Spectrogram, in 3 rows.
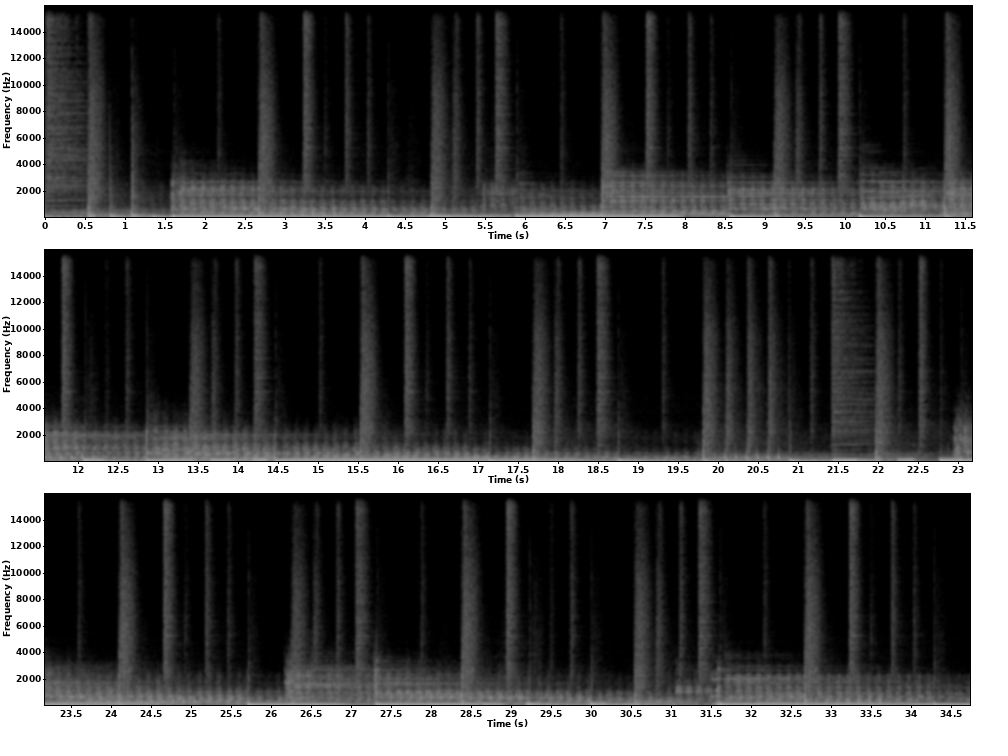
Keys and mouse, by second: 0.2-2.0 drag, 2.6-5.4 drag, 4.8 s, 7.1-9.1 drag, 8.1 g, 11.4-13.1 drag, 11.5 g, 13.7-19.0 drag, 13.9 g, 19.3-21.1 drag, 20.4 g, 21.8-23.5 drag, 22.2 g, 23.6-25.4 drag, 23.9 g, 26.4-30.5 drag, 29.7 z, 31.7 click, 32.4 l, 32.7 click, 34.3 s.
